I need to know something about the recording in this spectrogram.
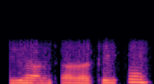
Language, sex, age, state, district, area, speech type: Punjabi, female, 30-45, Punjab, Muktsar, urban, conversation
